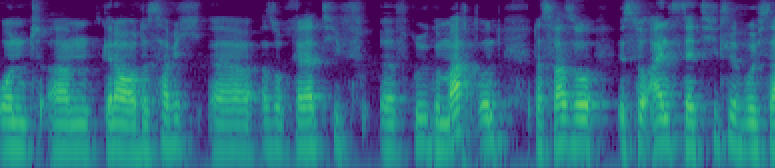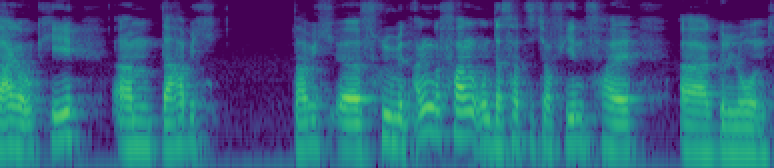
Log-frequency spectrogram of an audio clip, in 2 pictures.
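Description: Dark and mellow, a man's medium-pitched voice moves at a moderate pace with fairly even intonation. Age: 20s. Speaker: finance blogger and investor. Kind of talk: casual interview. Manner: hesitant, many filler sounds.

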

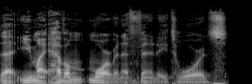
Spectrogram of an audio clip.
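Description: On a very clean recording with a silent background, the talking proceeds at a moderate pace. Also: man. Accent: American. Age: 40s. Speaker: podcast co-host. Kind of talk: casual chat. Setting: studio. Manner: halting.

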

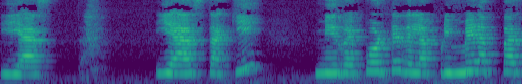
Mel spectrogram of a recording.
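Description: A woman talks at a very slow pace in a high pitch, leaving long, frequent pauses. Her intonation stays fairly even, and the room echo is audible. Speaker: podcast host, amateur history narrator. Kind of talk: casual storytelling narration. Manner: halting, many fillers.

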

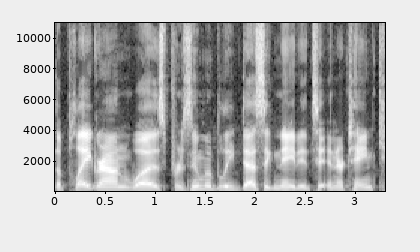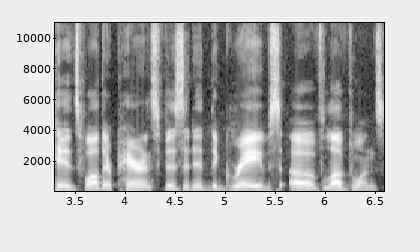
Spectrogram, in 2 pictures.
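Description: Speaking in a plain, everyday voice with an American accent, a man talks at a fairly high pitch and moderate pace, with ordinary pitch variation and hardly any pauses. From Florida. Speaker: podcast co-host. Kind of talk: reading aloud; casual chat.

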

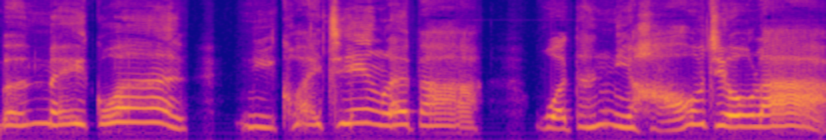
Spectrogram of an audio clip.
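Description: Shouting in a gruff, put-on character voice, the speaker goes very slowly at a fairly high pitch. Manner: feigning a gentle voice.

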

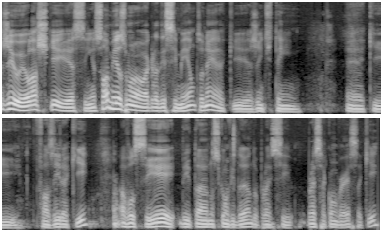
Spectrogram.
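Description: Fairly slow and fairly low-pitched, a man's dark, mellow voice carries lively intonation. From interior of São Paulo state, Brazil. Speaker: public health ombudsman, former city councillor. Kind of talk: interview.

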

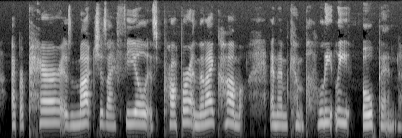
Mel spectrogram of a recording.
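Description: This woman's voice sits fairly high. She speaks at a moderate pace with flat, monotone intonation. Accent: American. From US Midwest. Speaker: Vedic astrologer. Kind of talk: interview conversation.

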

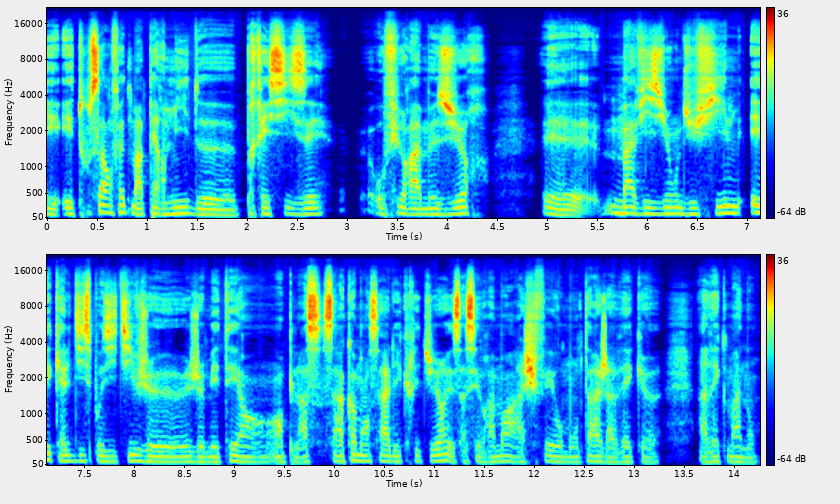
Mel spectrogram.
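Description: A man with a fairly low pitch speaks fairly slowly with fairly even intonation, in a dry, close sound with no echo and a very clean recording over a silent background. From France, Seine-Saint-Denis. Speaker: documentary filmmaker. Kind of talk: casual interview. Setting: at the host's home. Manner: hesitant, repeats words.

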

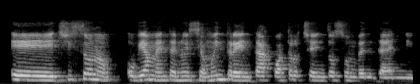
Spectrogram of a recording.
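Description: Her pitch sits in the medium range for a woman. She talks at a moderate pace in a monotone, flat way. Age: 40s. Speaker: interviewee with multiple sclerosis, author. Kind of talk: interview. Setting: live online stream.

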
